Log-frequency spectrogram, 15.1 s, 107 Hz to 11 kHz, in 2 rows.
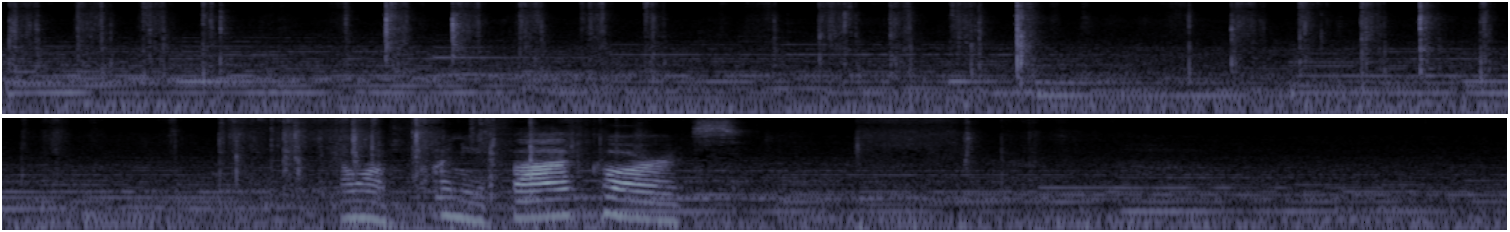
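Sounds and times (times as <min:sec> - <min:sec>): cards being shuffled: 0:00.0 - 0:01.2, 0:01.8 - 0:10.6
background music: 0:00.0 - 0:15.0.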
